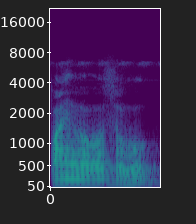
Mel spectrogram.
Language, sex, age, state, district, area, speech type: Odia, male, 45-60, Odisha, Bargarh, urban, spontaneous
